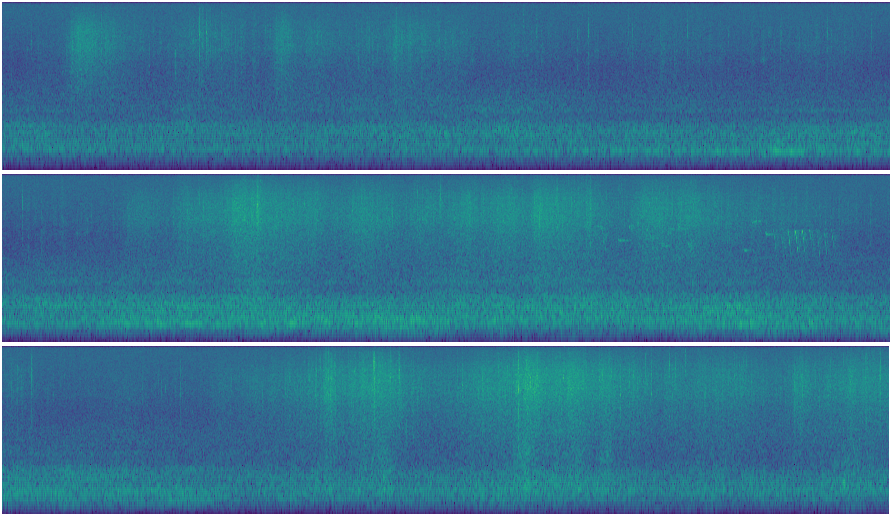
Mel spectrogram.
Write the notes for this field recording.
The shotgun microphone was placed close to the ground, facing towards the River Lea Navigation inside a blimp. The sound of aircraft, trains and traffic were particular dominant but also hidden beneath the city noises was the rustling and squeaking of straw. I tried to capture the effect of the wind by placing it closer to the ground and plants.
